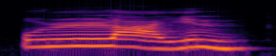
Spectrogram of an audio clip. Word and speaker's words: 온라인: And strangely, in English, it's easy to pronounce un and l together, online, online. But us Koreans don't really find it that easy to say online. It's just so uncomfortable on our tongue. So we can say, so you can pronounce it like this.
